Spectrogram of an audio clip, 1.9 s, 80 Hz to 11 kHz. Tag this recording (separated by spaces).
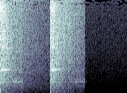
hits hammertone drums a oneshot beatz than higher glitch distorted 505 bent circuit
